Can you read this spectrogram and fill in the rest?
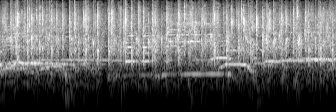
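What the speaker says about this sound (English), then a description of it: "Give it applause, don't leave them long." Comedy club audience applauding steadily and loudly throughout, dense clapping with a few cheers, a voice faintly audible over it.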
